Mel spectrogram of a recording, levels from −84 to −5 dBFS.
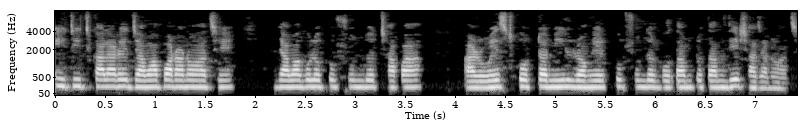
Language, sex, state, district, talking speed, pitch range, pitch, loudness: Bengali, female, West Bengal, Jhargram, 200 wpm, 195-205 Hz, 200 Hz, -18 LUFS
